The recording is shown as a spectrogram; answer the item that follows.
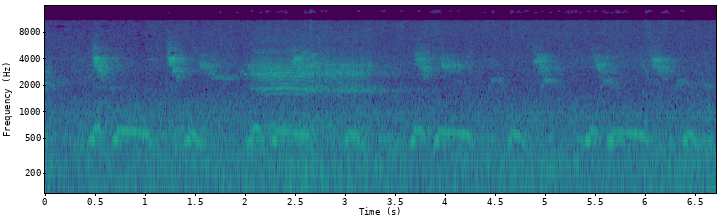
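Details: Sheep grazing in a forest on a sunny morning give repeated mid-pitched bleats, roughly every second, over a steady background hiss, with faint higher chirps mixed in.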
